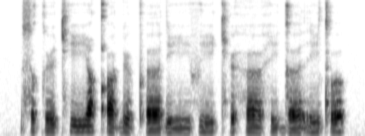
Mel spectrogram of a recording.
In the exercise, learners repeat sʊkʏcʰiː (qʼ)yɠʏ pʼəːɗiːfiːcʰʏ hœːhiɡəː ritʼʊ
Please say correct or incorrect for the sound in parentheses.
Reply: correct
